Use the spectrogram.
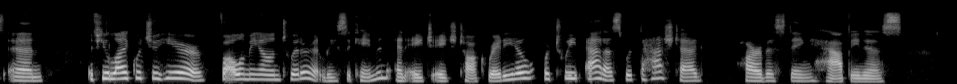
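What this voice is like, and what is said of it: Hoarse, froggy throat. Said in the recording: “I have a frog in my throat”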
